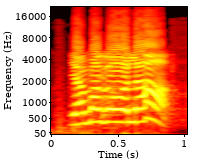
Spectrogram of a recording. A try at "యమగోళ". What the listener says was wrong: నువ్వు స్ట్రెస్ చేయట్లేమా యమగోళ అలా stress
